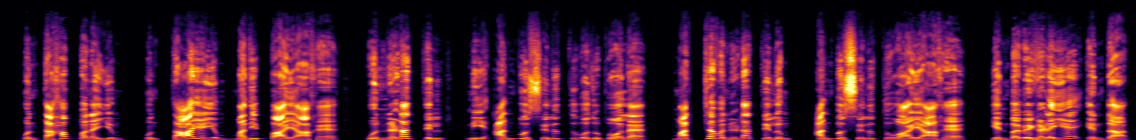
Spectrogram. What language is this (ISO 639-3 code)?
tam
